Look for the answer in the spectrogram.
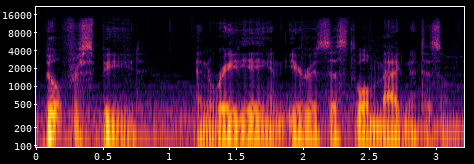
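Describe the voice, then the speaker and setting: Low-voiced man, mock-grand storyteller over music. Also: fairly even intonation, a little fast. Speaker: podcast co-host. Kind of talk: dramatic scripted comedic storytelling.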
